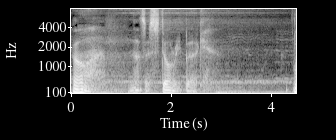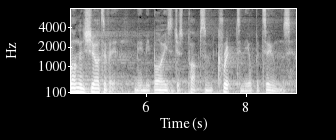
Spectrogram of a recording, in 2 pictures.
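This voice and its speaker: Talking corpse of a bitter thief: deep, gruff, slangy, boastful, slow-paced, for fantasy audio drama. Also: male voice. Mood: bitter, grumbling. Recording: long reverberant echo, music underneath.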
